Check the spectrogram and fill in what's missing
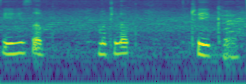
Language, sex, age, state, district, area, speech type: Hindi, female, 45-60, Uttar Pradesh, Hardoi, rural, spontaneous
